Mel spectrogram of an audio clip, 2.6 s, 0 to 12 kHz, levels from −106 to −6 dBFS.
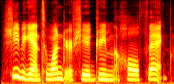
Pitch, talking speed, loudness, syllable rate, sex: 210 Hz, 250 wpm, -18 LUFS, 6.2 syllables/s, female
